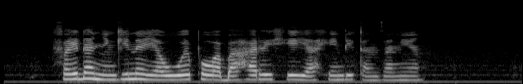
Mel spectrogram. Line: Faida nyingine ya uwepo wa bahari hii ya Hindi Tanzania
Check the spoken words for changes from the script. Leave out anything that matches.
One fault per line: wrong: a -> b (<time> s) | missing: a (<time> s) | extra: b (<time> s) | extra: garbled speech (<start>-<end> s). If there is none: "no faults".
no faults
